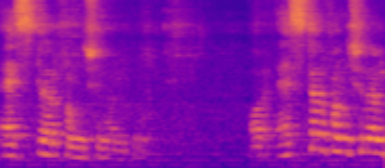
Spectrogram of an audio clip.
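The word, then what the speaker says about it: ester: Don't call it एज ईस्टर, इट इज टू be pronounced as एस्टर, है ना।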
